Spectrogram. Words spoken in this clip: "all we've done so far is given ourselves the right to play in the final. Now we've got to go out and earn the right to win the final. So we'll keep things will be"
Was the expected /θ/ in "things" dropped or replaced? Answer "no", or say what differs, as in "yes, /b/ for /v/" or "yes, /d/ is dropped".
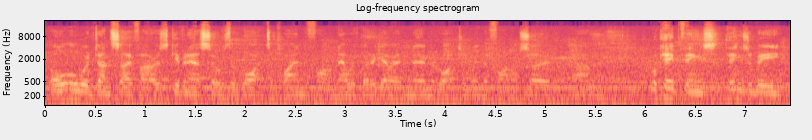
no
